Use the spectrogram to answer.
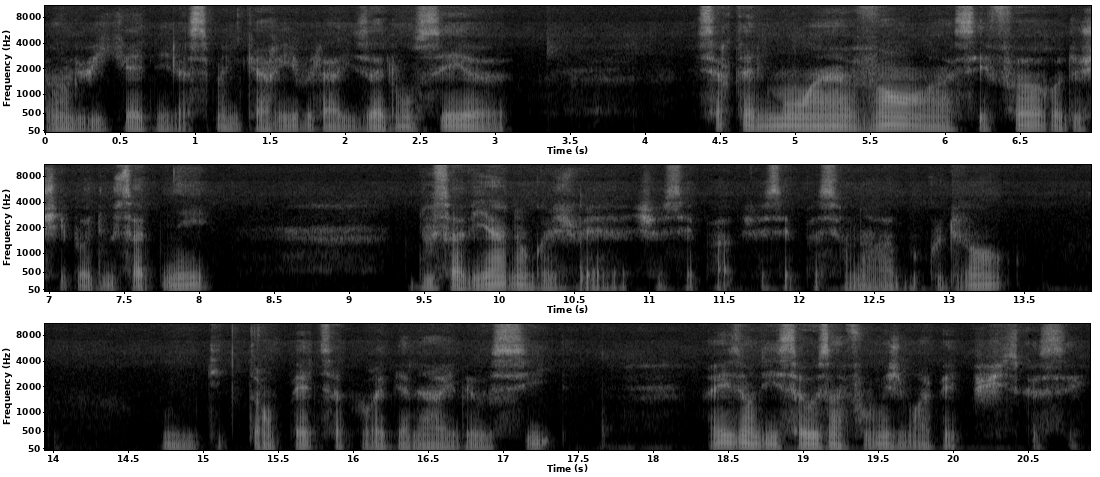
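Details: Woman whose vocal cords were damaged by a serious health problem; she reports her voice is now deeper than before, at times she has little voice, and she cannot speak loudly. Dysphonia with low-pitched voice after vocal fold damage.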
